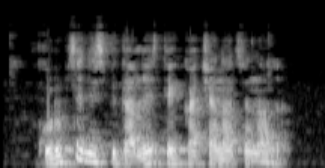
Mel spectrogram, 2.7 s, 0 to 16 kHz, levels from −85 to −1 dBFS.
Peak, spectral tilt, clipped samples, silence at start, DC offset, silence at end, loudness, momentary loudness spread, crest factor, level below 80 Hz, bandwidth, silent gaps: -2 dBFS; -6 dB/octave; under 0.1%; 0.35 s; under 0.1%; 0.3 s; -16 LUFS; 8 LU; 14 dB; -52 dBFS; 7.8 kHz; none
